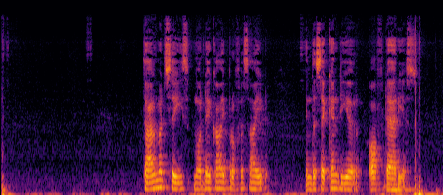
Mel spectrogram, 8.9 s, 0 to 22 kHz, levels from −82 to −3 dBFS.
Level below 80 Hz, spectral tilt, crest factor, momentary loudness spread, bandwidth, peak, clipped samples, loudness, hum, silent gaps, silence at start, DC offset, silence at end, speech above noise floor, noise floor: -46 dBFS; -4.5 dB/octave; 20 dB; 11 LU; 16.5 kHz; -2 dBFS; under 0.1%; -20 LUFS; none; none; 0.05 s; under 0.1%; 0 s; 28 dB; -47 dBFS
